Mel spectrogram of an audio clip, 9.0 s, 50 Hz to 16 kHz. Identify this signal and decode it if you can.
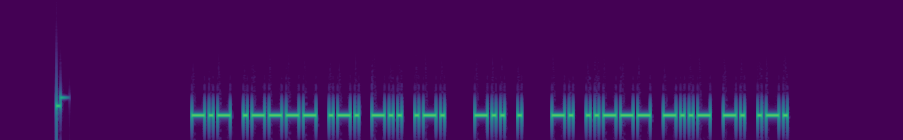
Morse code, heard as a keyed tone, about 28 wpm, 700 Hz. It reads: K1RDR DE N2XNR
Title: USA Callsign DE Callsign - 5 Characters - 28wpm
